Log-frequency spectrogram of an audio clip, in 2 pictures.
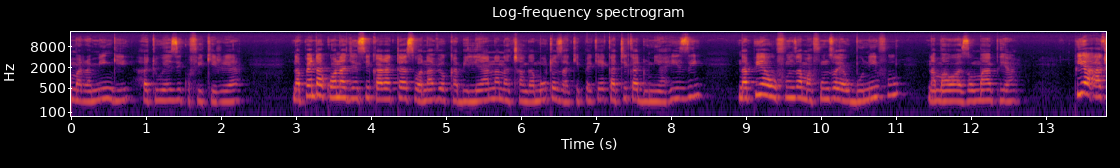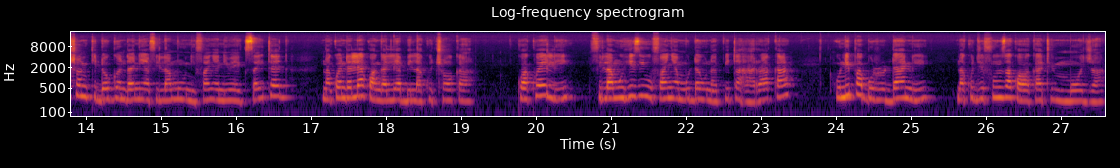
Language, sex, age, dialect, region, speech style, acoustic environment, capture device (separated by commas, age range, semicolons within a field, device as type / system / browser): Swahili, female, 18-24, Kenya - Nairobi Sheng-influenced, Kenya, relaxed; focused, silence, desktop / Windows / Chrome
